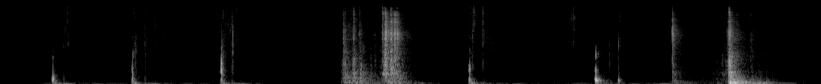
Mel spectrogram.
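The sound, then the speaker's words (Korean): A door being closed, heard as a run of dull, irregular thumps and knocks, about nine impacts, some with a brief rattle or scrape after them. No voices. “문이 닫히자 부인이 말했다.”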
